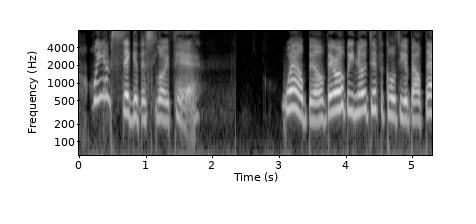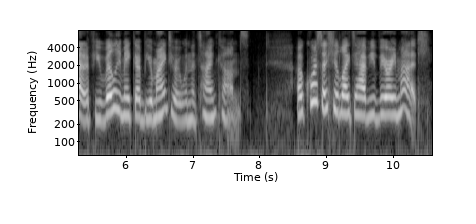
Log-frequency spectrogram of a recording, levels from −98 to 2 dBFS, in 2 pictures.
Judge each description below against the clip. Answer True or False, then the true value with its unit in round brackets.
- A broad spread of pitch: False (4.7 semitones)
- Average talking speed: False (220 wpm)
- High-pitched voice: True (290 Hz)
